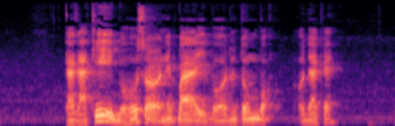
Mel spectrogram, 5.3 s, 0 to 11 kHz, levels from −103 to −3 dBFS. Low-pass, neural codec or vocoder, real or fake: 9.9 kHz; none; real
